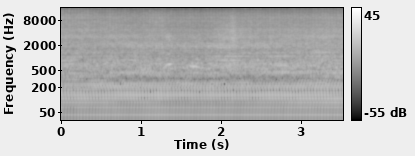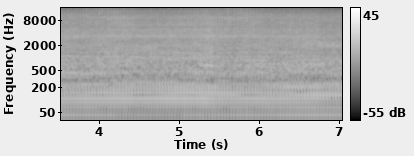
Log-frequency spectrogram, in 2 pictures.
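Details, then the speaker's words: Craftsman LT2000 lawn tractor, 2003 model year, after replacing a tired drive belt: small single-cylinder engine thumping along at a steady, even beat with no misses or surges; drives far better, normal running. "That is 1,000 times better."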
